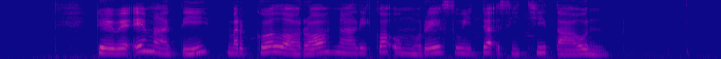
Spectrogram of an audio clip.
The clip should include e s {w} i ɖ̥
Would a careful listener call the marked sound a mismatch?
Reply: yes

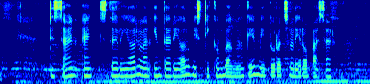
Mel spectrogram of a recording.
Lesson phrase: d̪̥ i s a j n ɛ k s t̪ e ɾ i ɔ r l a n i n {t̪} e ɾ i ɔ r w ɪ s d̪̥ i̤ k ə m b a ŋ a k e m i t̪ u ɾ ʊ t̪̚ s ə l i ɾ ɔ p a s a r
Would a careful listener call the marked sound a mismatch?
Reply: no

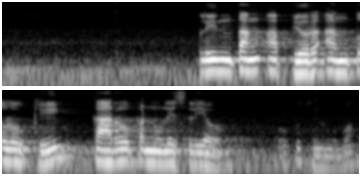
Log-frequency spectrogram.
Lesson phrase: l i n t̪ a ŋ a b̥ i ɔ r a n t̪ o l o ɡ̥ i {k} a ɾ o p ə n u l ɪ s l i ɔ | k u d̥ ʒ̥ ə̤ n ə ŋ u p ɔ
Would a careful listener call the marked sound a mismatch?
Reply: no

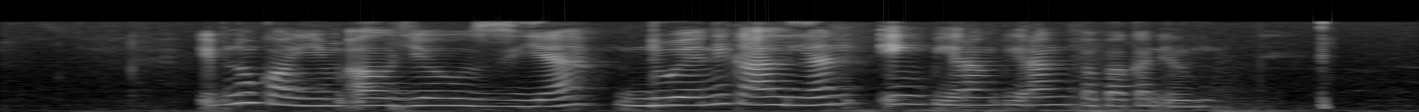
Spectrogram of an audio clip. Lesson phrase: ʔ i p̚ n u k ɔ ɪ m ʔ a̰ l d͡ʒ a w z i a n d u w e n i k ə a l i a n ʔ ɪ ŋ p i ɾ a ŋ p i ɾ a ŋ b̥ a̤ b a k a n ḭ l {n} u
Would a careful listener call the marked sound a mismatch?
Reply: yes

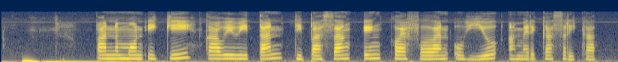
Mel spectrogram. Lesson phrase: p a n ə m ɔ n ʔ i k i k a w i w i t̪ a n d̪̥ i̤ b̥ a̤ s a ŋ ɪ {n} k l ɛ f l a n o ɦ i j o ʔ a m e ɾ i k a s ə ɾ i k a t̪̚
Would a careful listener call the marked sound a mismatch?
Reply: yes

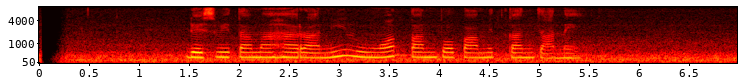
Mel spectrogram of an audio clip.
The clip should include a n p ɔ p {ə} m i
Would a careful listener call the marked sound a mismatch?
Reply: yes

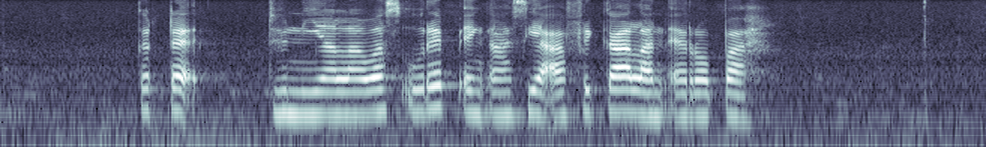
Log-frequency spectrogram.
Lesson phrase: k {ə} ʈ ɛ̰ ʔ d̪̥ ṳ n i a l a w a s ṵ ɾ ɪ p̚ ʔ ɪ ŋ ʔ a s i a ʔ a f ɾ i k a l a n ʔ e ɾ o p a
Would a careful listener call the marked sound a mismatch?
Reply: no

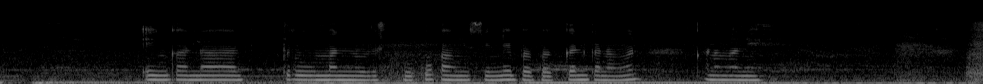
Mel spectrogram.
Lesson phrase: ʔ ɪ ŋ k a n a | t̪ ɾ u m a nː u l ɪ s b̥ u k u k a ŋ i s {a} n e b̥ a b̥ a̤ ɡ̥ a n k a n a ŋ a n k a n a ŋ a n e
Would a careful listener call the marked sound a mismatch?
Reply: yes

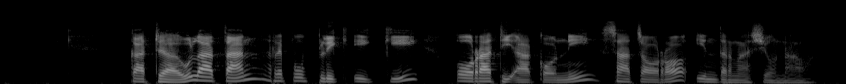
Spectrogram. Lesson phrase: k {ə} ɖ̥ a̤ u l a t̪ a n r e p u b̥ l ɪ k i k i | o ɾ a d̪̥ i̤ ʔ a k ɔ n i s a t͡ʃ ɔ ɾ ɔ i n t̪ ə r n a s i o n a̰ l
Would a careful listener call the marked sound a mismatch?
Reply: yes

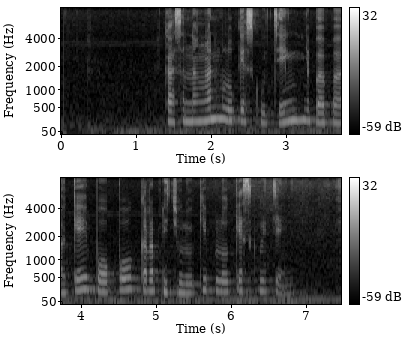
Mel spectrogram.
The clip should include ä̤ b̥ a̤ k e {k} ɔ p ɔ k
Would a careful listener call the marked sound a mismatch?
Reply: yes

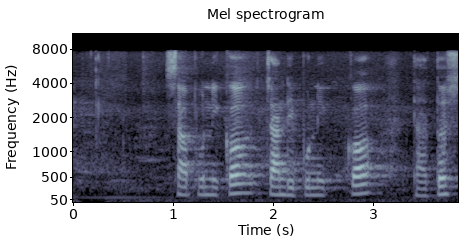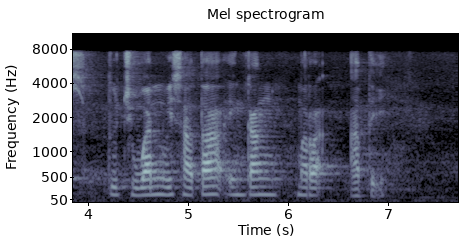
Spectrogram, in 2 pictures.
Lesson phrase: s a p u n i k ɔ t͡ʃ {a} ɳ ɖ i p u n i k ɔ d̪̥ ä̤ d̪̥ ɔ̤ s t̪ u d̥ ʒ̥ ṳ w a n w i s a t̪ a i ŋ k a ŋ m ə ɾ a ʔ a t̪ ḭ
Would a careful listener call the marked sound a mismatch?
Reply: no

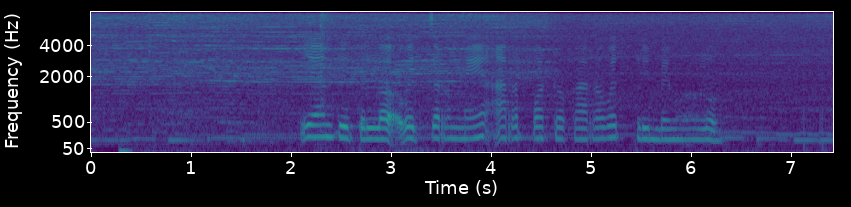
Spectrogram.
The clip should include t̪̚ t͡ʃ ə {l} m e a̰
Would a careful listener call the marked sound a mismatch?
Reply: yes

